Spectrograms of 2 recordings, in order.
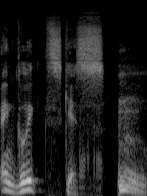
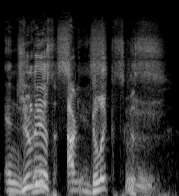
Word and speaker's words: Anglickas: It is, we used to call him Anglickas, and he was okay with it. And then Mauro Ranallo one day changed his name. Because he asked him exactly how to say it. That is not the true pronunciation in Lithuania. The true pronunciation in Lithuania is Anglickas.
